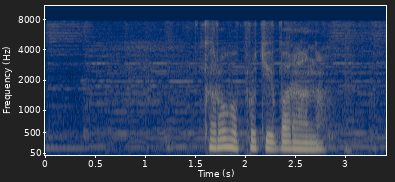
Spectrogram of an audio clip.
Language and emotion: Russian, neutral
